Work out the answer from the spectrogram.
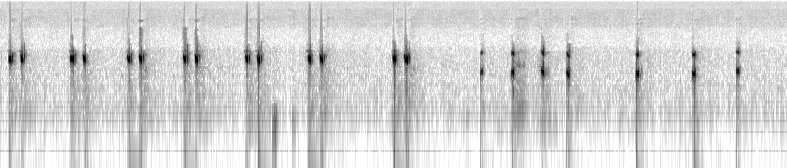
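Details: Calls from a female quail: crisp high double notes repeated about every half second, then a run of lower, slightly hoarse single notes at a similar pace, in a quiet setting.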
